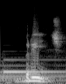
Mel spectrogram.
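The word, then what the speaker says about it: bridge: ব্রি এবং বর্গীয় জ ব্রিজ ব্রিজ তাহলে ইংরেজি শব্দের মধ্যে ডি এর পরে जी असले ডি উচ্চারিত হয় না আমরা আরেকটি উদাহরণের দিকে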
